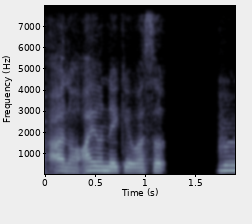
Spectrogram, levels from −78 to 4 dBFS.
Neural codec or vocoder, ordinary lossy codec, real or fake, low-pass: codec, 16 kHz, 0.5 kbps, X-Codec, WavLM features, trained on Multilingual LibriSpeech; none; fake; none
